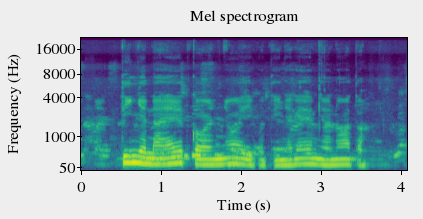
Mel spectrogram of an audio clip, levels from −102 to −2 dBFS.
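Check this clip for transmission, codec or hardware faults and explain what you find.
Nothing in this speech recording points to a transmission, codec or hardware fault.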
